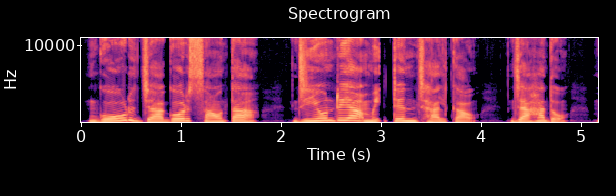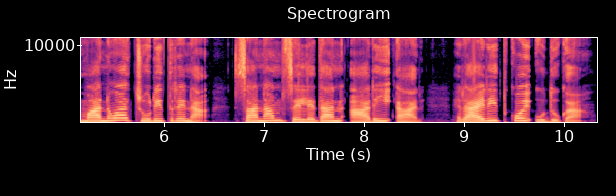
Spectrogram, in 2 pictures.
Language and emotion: Santali, neutral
